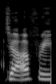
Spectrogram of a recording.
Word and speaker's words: Joffrey: So I have here with me an old friend, Joffrey, yeah, the J is Joffrey. pronounced.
